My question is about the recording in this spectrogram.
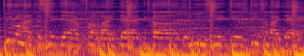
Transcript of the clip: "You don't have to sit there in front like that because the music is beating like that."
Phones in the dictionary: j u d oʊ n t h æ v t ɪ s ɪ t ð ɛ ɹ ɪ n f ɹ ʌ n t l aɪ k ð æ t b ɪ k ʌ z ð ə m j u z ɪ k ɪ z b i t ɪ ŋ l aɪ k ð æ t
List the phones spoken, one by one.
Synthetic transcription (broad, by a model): j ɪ d oʊ n t h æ f t ɪ s ɪ t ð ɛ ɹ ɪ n f ɹ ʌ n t l aɪ k ð æ t b ɪ k ʌ z ð ə m j u z ɪ k ɪ z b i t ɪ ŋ l aɪ k ð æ t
